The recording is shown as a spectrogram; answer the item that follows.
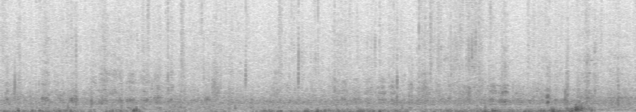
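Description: A shepherd dog panting as it walks on a leash, with footsteps on a sandy dirt track. A louder knock comes near the end.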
